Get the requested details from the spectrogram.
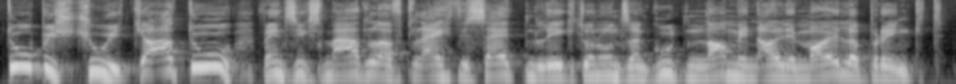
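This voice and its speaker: Man doing a shouting Bavarian master craftsman. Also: high-pitched, lively intonation, moderate pace, voice pushed up. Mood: angry. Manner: shouting, raised and strained voice. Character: blustering middle-aged male master craftsman, hot-tempered. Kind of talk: audiobook character voice.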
